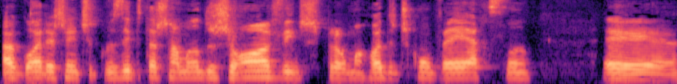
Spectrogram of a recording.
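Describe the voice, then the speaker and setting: A woman's very deep, low voice in a monotone, flat delivery at a moderate pace, on a very clean recording with a silent background. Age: 60s. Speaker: retired labour judge. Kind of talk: interview. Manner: halting.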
